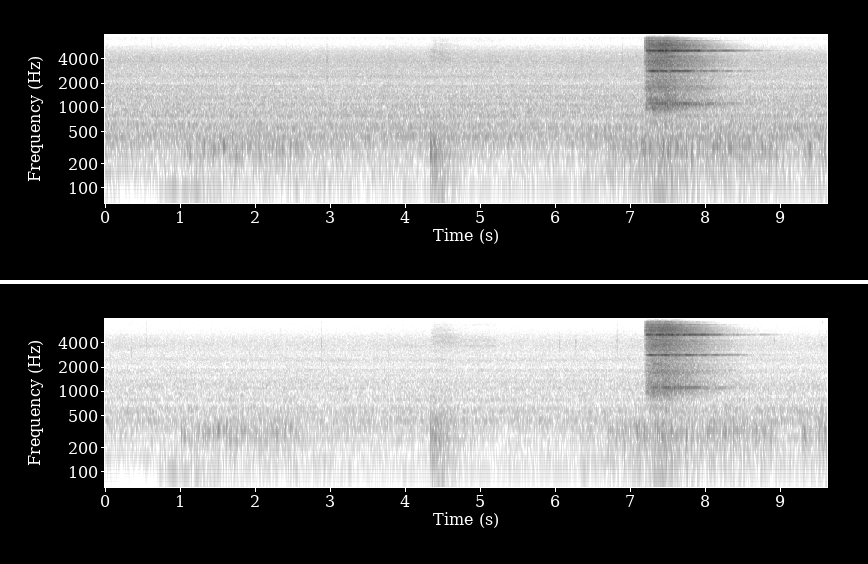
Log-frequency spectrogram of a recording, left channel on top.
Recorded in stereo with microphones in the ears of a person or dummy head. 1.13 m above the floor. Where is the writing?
30° left (ahead or behind), 0.8 m.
